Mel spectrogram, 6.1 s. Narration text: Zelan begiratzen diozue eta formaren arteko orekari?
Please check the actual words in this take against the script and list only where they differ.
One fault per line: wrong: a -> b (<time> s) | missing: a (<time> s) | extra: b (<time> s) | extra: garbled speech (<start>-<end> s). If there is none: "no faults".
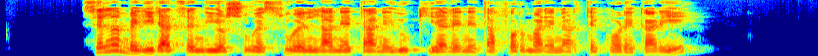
extra: zuen lanetan edukiaren (2.1 s)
